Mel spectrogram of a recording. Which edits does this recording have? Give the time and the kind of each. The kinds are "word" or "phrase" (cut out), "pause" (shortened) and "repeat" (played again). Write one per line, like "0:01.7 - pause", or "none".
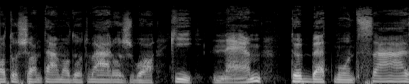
0:01.7 - word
